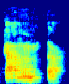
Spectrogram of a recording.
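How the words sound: It is said in a southern border accent. "conforme os gaúchos lá na fronteira falam"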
